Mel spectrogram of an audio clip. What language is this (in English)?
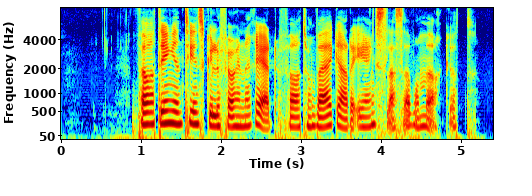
Swedish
